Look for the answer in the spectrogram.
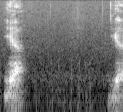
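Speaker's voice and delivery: ordinary talk, nothing marked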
